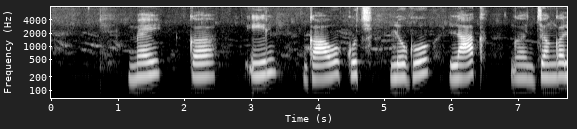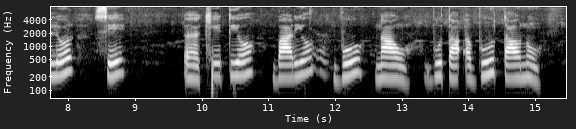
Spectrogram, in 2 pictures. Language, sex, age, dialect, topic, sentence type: Magahi, female, 25-30, Northeastern/Surjapuri, agriculture, statement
